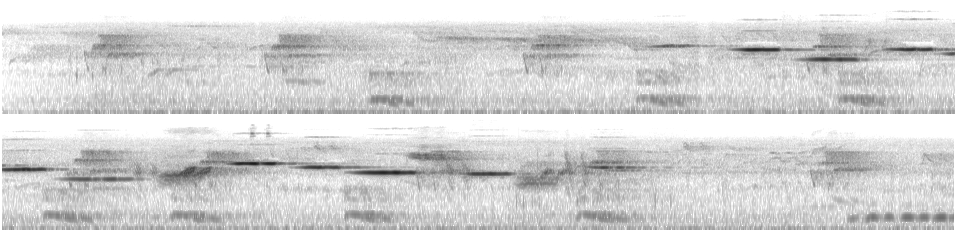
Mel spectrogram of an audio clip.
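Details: Brown-throated wattle-eye, a non-migratory bird found while travelling, singing a musical run of clear whistled notes that jump between high and mid pitches, about three notes per second, over a quiet background.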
